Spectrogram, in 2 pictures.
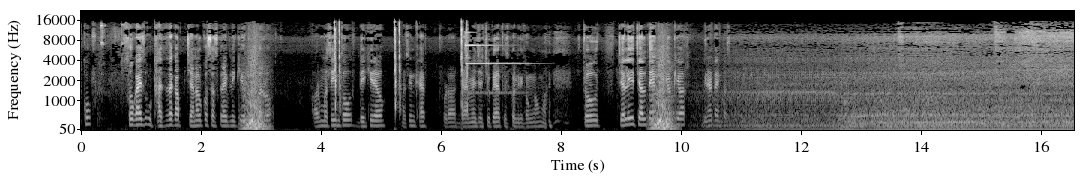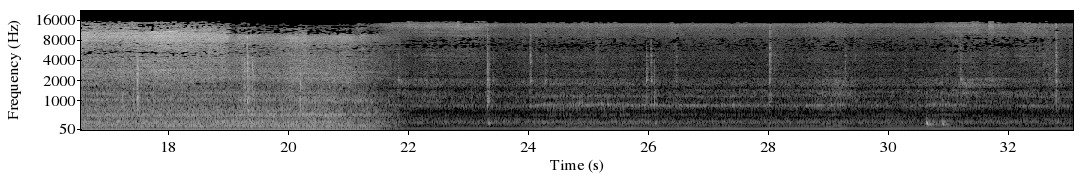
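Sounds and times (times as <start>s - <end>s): diesel engine of digger: 9.4s - 33.0s.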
